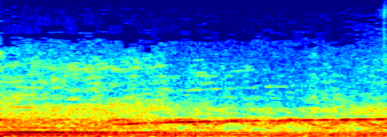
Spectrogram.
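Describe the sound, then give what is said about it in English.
Emergency siren wailing from a vehicle passing outside: a loud, continuous electronic tone that holds low, then climbs to a higher pitch and keeps sounding steadily, with no voices over it. “Sorry about the sirens.”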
